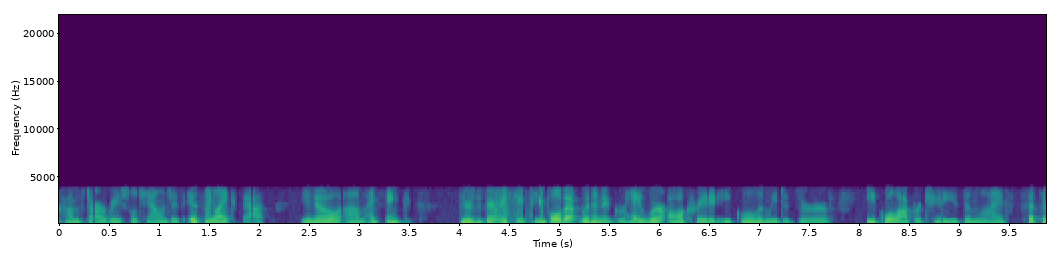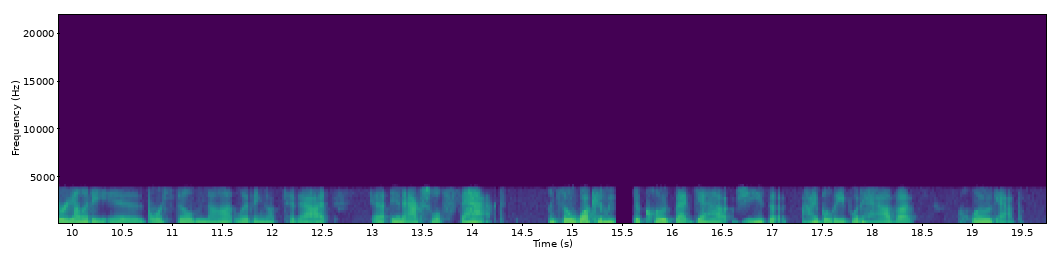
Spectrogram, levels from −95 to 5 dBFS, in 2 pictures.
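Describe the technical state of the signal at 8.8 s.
At 8.82 s the speech jumps forward, about a fifth of a second simply missing and the two sides butted together with no gap, over the narrow telephone band. This is likely a dropped buffer (overrun), where samples were overwritten before being collected.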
